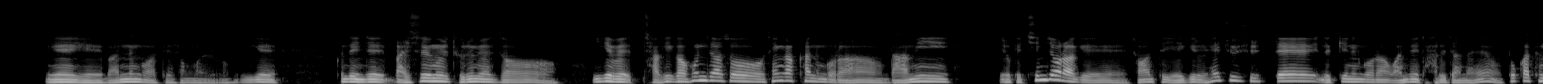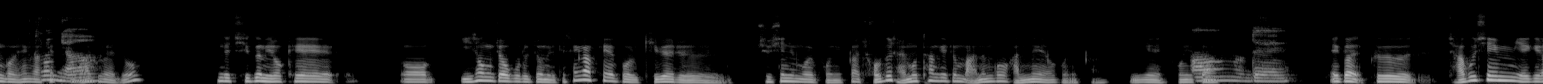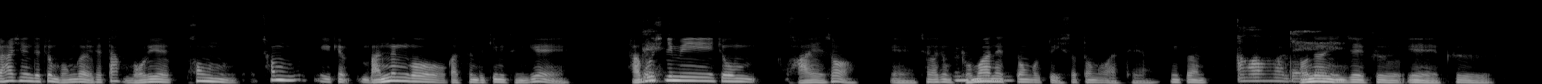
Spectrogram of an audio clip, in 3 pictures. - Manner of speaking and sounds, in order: other background noise
- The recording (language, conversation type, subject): Korean, advice, 왜 저는 작은 일에도 감정적으로 크게 반응하는 걸까요?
